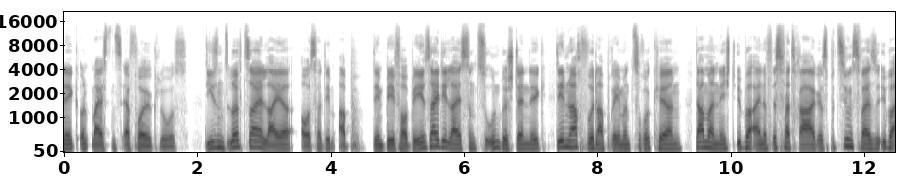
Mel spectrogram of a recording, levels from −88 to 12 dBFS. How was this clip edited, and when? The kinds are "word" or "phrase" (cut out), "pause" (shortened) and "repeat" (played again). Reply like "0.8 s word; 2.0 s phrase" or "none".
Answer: 2.4 s word; 8.0 s word; 10.6 s word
